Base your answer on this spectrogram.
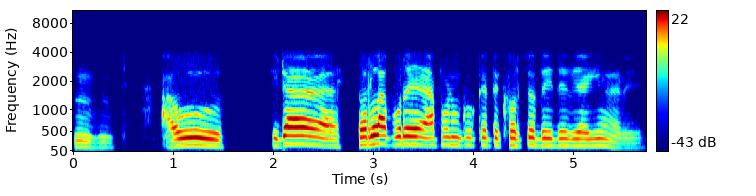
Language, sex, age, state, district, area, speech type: Odia, male, 45-60, Odisha, Nabarangpur, rural, conversation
